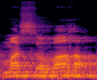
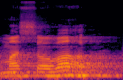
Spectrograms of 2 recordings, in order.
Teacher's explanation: पीछे हा का उच्चारण आना चाहिए, विसर्ग है ना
